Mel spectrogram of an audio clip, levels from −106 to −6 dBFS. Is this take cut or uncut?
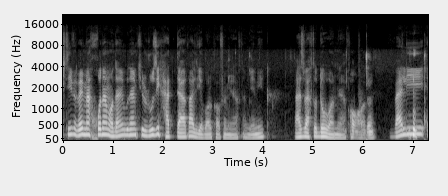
uncut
